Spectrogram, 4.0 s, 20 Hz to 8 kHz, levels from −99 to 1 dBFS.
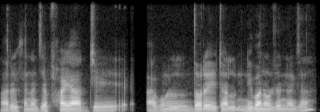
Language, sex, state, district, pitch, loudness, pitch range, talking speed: Bengali, male, Tripura, Unakoti, 130 Hz, -20 LUFS, 130-135 Hz, 150 wpm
